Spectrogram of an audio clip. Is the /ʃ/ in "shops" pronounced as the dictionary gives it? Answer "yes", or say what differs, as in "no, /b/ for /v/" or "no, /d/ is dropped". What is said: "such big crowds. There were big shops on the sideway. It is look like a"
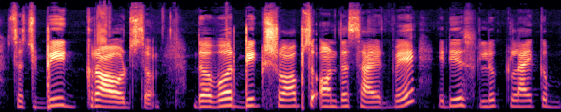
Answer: yes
